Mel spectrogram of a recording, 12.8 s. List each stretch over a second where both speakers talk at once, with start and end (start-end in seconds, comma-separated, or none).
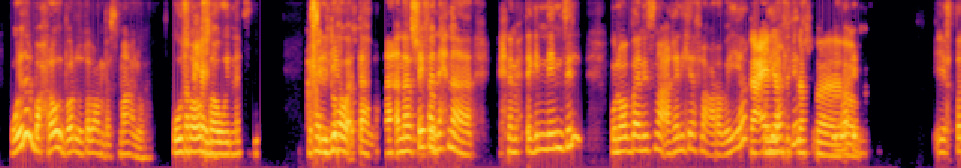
10.0-11.4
